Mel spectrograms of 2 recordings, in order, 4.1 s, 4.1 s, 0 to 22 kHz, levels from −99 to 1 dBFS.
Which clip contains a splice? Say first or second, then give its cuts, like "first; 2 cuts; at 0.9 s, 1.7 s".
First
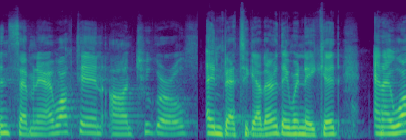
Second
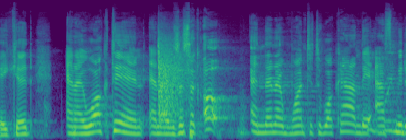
first; 1 cut; at 1.8 s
